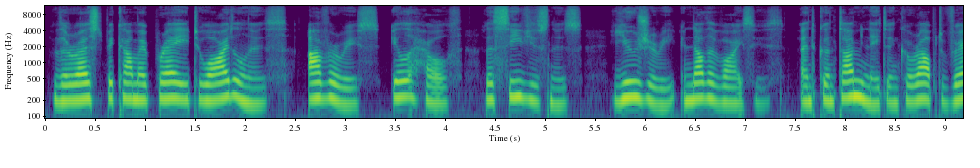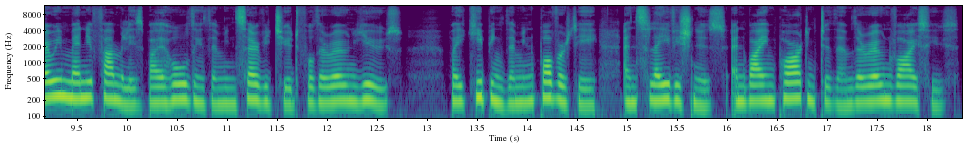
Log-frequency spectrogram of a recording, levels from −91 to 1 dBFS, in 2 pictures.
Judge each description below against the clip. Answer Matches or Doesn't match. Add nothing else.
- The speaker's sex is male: Doesn't match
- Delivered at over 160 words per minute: Doesn't match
